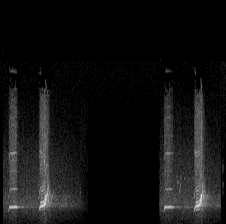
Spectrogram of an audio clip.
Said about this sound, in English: The bobwhite calls out its name.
